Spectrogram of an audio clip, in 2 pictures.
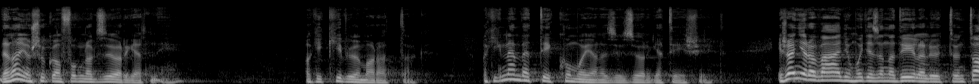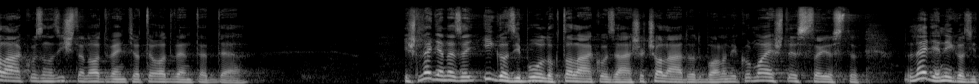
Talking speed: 130 wpm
